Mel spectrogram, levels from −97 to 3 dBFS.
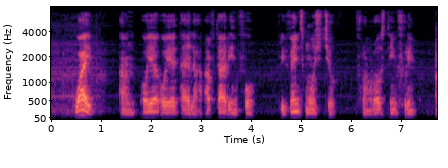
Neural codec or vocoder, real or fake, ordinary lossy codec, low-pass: none; real; none; 7.2 kHz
